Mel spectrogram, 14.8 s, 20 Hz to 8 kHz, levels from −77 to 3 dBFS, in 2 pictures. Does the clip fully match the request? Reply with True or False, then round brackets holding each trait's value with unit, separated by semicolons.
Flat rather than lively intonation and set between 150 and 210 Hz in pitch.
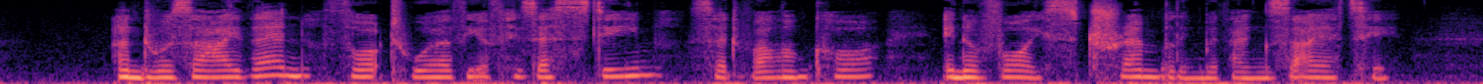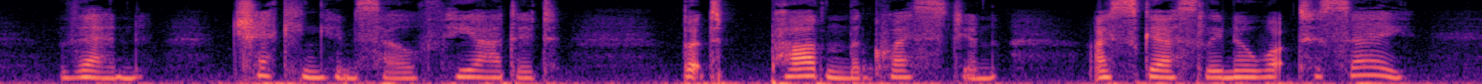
True (2.3 semitones; 190 Hz)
